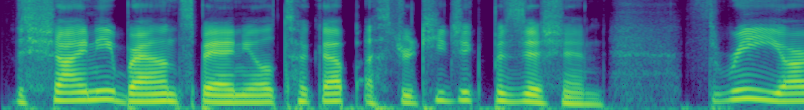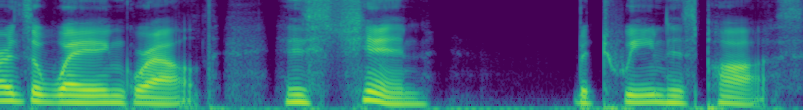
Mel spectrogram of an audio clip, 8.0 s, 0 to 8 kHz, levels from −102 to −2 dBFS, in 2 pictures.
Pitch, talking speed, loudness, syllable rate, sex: 150 Hz, 140 wpm, -19 LUFS, 4.5 syllables/s, male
